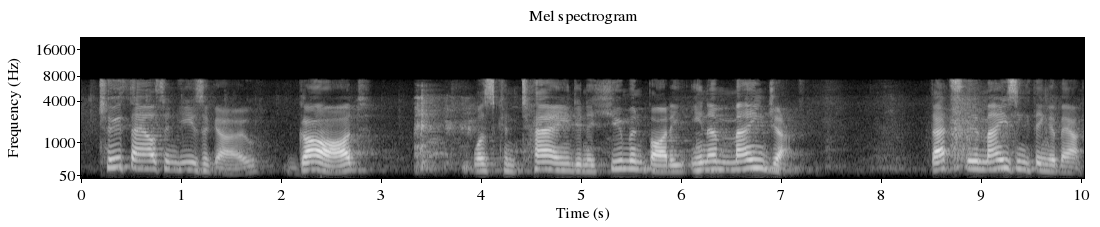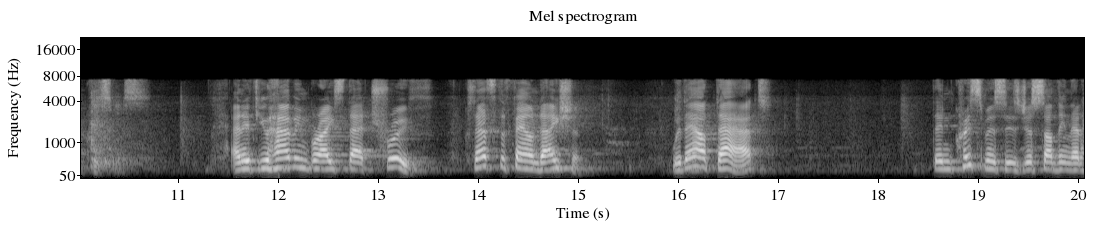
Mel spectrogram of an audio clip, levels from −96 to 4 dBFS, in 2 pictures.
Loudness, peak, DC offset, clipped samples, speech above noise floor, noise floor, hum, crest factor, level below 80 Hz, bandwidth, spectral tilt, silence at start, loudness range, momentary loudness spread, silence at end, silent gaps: -20 LUFS; 0 dBFS; under 0.1%; under 0.1%; 40 dB; -59 dBFS; none; 20 dB; -84 dBFS; 7.8 kHz; -3 dB/octave; 0.2 s; 4 LU; 15 LU; 0 s; none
